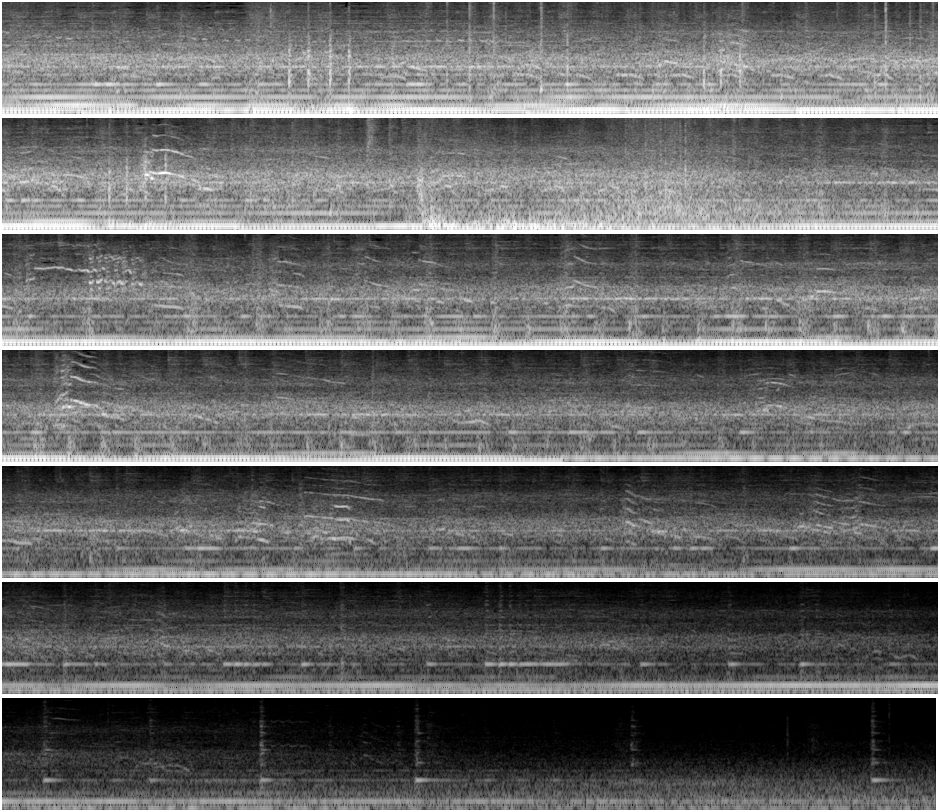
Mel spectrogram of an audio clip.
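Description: A large flock of birds calling over a low, steady drone. The whole sound fades gradually away over the second half.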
